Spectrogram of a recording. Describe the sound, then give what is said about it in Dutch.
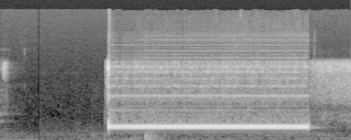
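A single steady telephone tone holds one pitch for about two seconds after a brief quiet moment while a phone call is being transferred, then cuts off abruptly, leaving a faint hiss. Nobody speaks. “Ik zal even kijken of ik kan doorverbinden.”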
